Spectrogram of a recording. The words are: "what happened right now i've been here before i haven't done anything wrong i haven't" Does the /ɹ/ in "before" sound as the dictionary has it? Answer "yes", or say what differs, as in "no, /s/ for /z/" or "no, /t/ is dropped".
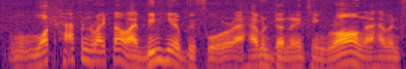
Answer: yes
